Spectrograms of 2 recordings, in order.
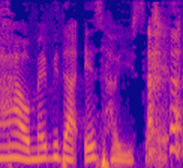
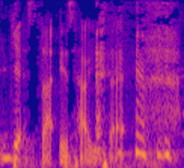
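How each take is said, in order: First: Amused, half-laughing aside; light laugh. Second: Higher, laughing put-on certainty; laughing mock agreement. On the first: Guest laughing at the American accent joke. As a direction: chuckle through it, playing along. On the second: Guest jokingly claiming her pronunciation, laughing. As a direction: grin and overplay the confidence. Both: Real, not acted. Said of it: "is what every American thinks".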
